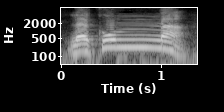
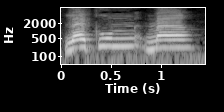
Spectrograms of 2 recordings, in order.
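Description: First: The two m sounds merge into one long m. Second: The two m sounds are said separately. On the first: The speaker calls it right. "أطبقنا على ميم ساكنة وفتحنا على ميم متحركة" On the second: The speaker calls it wrong. "هل تجدون الصعوبة والتكرار الذي لا داعي له؟"

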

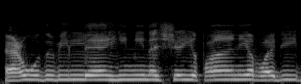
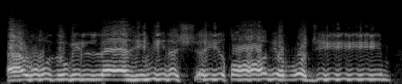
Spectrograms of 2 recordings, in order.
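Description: First: The vowels are bent toward an e sound. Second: The voice shakes and trembles throughout. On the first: "يجعل دائما فكه يعوج بالحروف التي لا ينبغي فيها الإمالة" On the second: "جعلوا الصوت كأنه يهتز ويضطرب ويرتعد"

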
